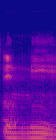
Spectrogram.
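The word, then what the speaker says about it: إني: fatha over the nun, but it's pronounced inni. Yeah, you have to you have to look at it relative to the shadda. If it's under the shadda, it's inni.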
